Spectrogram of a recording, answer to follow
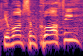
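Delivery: high-pitched mock East Coast wise guy; hammed-up East Coast accent. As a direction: play it as a brash East Coast caricature. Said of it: "Or East Coast".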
